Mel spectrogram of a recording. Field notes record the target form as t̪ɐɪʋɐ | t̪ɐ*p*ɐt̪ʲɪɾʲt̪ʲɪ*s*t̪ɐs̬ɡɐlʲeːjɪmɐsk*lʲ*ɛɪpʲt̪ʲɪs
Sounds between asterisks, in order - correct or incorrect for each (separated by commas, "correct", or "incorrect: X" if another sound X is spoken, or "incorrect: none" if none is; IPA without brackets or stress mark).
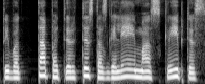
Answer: correct, correct, incorrect: ɾʲ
